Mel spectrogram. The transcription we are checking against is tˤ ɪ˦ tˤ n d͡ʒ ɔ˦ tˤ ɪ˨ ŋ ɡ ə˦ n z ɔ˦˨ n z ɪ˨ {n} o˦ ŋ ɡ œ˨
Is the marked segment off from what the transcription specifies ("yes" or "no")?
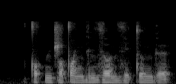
yes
